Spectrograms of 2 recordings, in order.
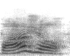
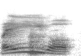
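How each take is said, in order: First: The middle consonant is a soft j sound. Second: The middle consonant is a hard g sound. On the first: The speaker calls it wrong. "I corrected her pronunciation" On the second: The speaker calls it right. "oh, it's pronounced bagel"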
